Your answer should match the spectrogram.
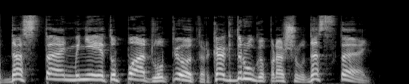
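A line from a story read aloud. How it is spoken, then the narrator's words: Sudden shout, general. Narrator (Russian): неожиданно предложил генерал и, не сдержавшись, закричал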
